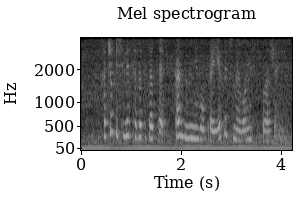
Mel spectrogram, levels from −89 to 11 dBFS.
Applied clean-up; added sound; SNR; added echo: none; Water tap, faucet; 19 dB; none.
